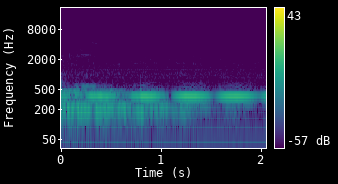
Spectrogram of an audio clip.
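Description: A steady low whistling tone that swells and fades about twice a second, typical of audio feedback ringing through the hall's speakers from the video-call audio.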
